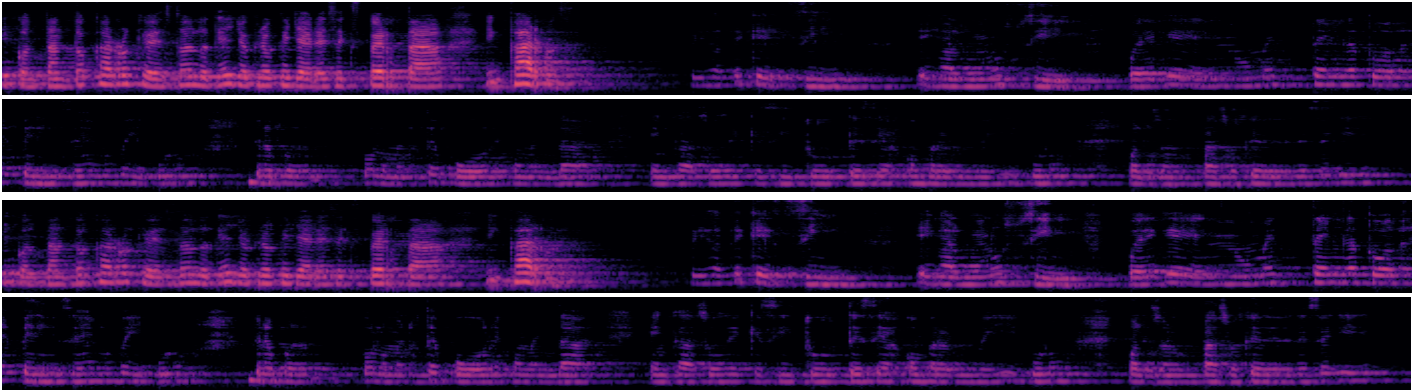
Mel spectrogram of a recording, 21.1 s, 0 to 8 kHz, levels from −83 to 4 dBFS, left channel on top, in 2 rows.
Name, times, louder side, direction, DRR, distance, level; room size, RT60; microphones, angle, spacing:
voice 1, 0.0-4.2, left 3 dB, 85° left, 3 dB, 2.2 m, -34 dB
voice 2, 5.2-12.9 13.3-20.8, right 1 dB, 60° right, -1 dB, 3.5 m, -46 dB
22.5 x 21.0 x 7.5 m, 1.3 s
head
